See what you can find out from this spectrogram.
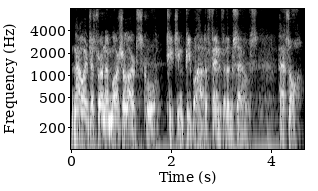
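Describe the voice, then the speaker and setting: An actor playing a stern but humble martial arts master in a video game, speaking in a measured, grave, lecturing way with a gravelly voice. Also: male voice, on the low side, huge pitch swings, pushed and bright, exaggerated voice. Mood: calm, humble. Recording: roomy echo, music underneath.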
